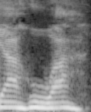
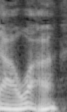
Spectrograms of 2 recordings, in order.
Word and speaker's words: Yahuah: na mga letters so ang tamang bigkas po ay yahuah ywa no yahuah hindi ywa yahu then sa bugtong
